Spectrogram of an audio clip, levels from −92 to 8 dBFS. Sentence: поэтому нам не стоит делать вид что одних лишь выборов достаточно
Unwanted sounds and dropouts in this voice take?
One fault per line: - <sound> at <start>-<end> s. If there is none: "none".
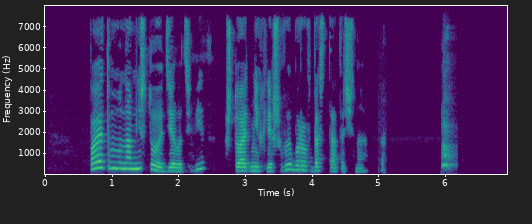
- laugh at 5.0-5.1 s
- bark at 5.9-6.2 s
